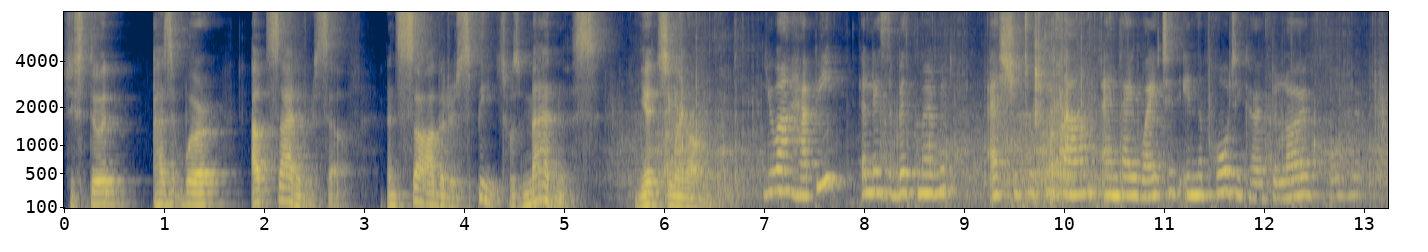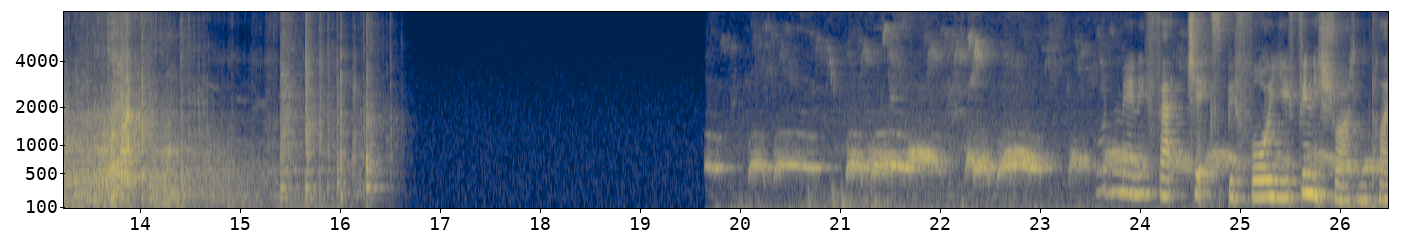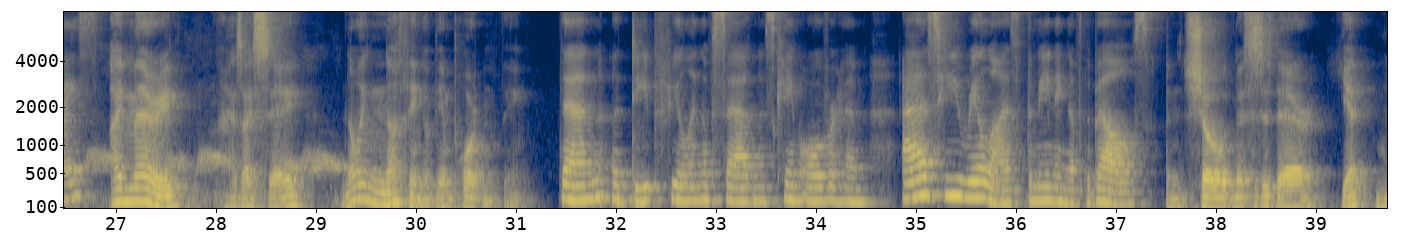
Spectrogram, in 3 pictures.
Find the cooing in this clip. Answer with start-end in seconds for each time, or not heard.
19.6-29.3.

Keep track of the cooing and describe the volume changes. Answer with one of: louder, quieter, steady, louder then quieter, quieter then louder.
quieter.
